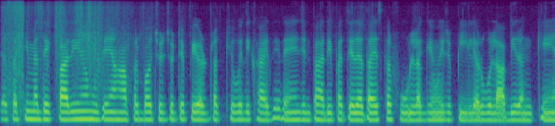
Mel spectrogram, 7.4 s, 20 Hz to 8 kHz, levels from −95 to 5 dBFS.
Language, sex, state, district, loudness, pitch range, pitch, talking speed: Hindi, female, Chhattisgarh, Bastar, -18 LUFS, 170-180 Hz, 175 Hz, 305 wpm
